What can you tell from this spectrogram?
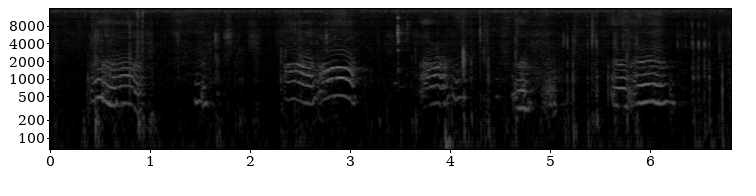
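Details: Irish Wolfhound puppies of Kate's Meadow, June's first litter of nine, while feeding: arched, harmonic whines rising then falling, about five whimpering cries in seven seconds, with soft clicks and rustling indoors between them.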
